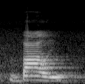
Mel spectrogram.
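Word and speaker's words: bowl: Toothpaste toothpaste ढक्कन ढक्कन को हम इंग्लिश में बोलते हैं लीड चिमटा टोंग्स टोंग्स कटोरा बाउल बाउल इसे कई स्टूडेंट बॉल भी प्रोनाउंस करते हैं। बॉल सही प्रोनाउंसिएशन है। दोनों प्रोनाउंस कर सकते हैं। बॉल या फिर बाउल कपड़े क्लोथ क्लोथ्स आयरन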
